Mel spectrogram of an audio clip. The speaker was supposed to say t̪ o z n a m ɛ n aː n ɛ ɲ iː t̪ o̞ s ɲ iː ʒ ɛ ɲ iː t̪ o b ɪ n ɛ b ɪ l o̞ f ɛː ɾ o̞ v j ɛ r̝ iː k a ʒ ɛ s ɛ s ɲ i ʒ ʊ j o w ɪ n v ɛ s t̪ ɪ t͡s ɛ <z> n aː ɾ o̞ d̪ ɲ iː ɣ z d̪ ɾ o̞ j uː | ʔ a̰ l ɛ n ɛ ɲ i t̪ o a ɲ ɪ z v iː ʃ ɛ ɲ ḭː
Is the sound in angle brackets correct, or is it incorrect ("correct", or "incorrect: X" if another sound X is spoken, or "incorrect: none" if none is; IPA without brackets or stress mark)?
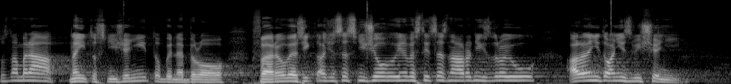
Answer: correct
